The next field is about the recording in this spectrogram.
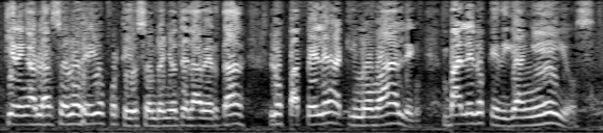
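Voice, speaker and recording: A woman interviewed outdoors, calmly and firmly defending her claim in detail. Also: medium pitch, fairly quick, faint music behind. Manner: firm, detailed, self-defending. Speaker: landowner's granddaughter. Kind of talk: street news interview.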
